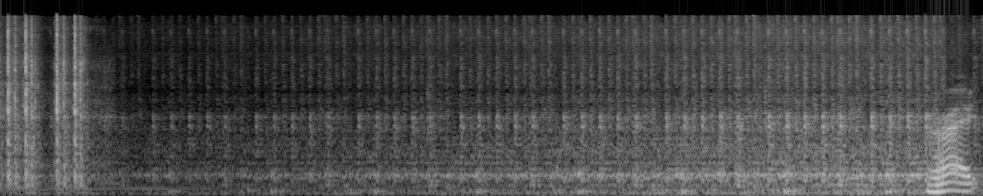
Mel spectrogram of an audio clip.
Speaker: so the player unit went around to position zero and then the score motor continued to run and nothing else happened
